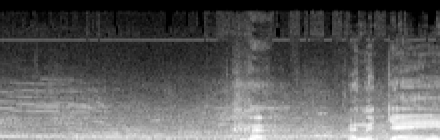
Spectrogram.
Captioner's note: audience jeers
